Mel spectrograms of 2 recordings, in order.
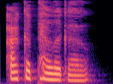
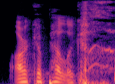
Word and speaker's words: archipelago: Archipelago. – Archipelago. – I did the same thing. I looked up several times how to pronounce it. – Yeah. – I always thought it was archipelago. It is archipelago.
